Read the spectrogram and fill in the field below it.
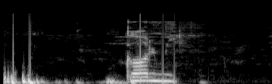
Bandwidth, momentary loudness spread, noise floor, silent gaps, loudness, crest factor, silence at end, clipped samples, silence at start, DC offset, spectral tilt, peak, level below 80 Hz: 11 kHz; 20 LU; -59 dBFS; none; -15 LUFS; 16 dB; 0.65 s; under 0.1%; 0.05 s; under 0.1%; -8 dB/octave; 0 dBFS; -24 dBFS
